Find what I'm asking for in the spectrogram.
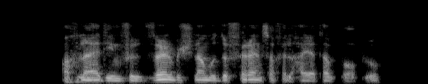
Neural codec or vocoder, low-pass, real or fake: codec, 24 kHz, 0.9 kbps, WavTokenizer, medium speech release version 1; 7.2 kHz; fake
